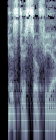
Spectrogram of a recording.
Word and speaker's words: Pistis Sophia: So you have the idea of, Pistis Sophia, I'm sorry, not Pisces. Pistis Sophia, but that's very phonetically close to Pisces or Pisces.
